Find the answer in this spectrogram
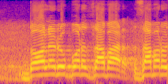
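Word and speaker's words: دو: আচ্ছা, তাহলে দলের উপর পিস থাকলে পিসের উচ্চারণ কি ও, তাহলে দল পিস দো, এটা দৌ না দো, ঠিক আছে, দৌ নয় দো, একটা ওকার একটা ঔকার, পার্থক্য আছে না, এটা দো, ঠিক আছে।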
